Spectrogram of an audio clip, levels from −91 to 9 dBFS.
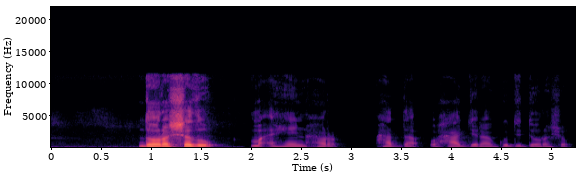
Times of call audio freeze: none

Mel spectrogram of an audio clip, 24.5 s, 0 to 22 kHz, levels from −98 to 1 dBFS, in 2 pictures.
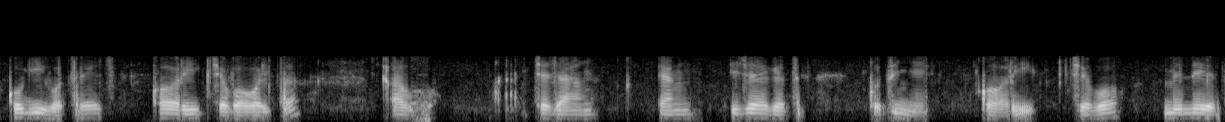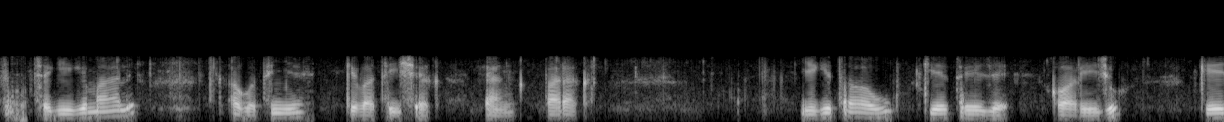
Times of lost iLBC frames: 1.38-1.53, 4.05-4.30, 6.93-7.01, 9.18-9.28, 12.35-12.52, 15.30-15.39

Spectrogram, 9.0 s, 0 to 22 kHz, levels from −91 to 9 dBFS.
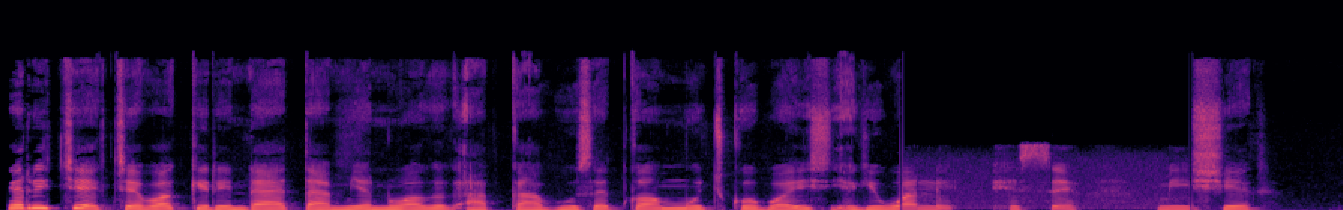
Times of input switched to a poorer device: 6.00-7.95

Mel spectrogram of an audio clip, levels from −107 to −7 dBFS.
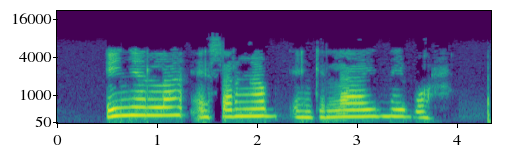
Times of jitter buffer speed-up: none

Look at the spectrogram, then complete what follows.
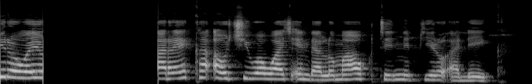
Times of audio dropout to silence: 0.43-1.58

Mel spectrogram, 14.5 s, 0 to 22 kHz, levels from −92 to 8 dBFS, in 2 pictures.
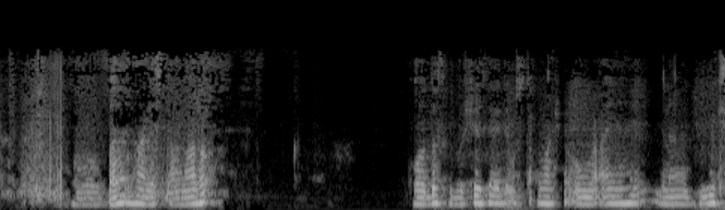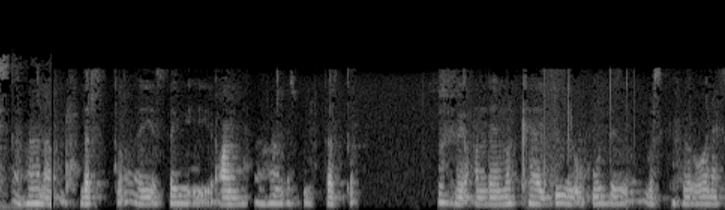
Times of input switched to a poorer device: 7.76-14.51

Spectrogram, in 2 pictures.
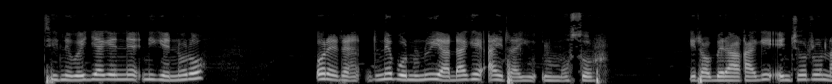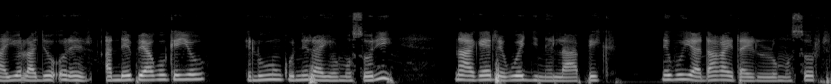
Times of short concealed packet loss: none

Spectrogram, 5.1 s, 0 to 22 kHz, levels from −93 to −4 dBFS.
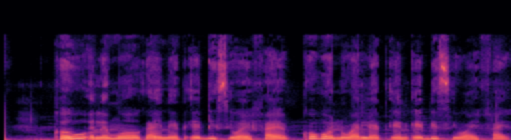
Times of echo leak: none

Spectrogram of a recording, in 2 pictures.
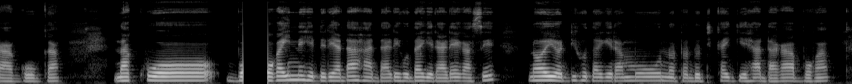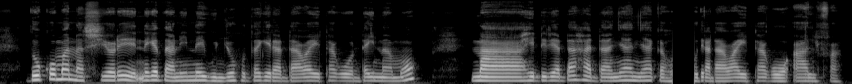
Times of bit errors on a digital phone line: none

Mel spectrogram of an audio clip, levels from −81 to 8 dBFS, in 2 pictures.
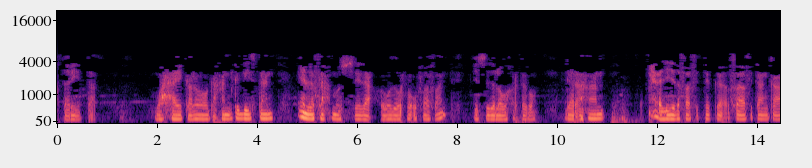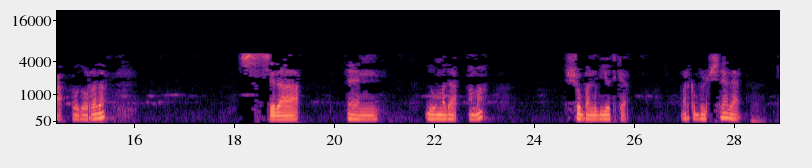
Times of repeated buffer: none

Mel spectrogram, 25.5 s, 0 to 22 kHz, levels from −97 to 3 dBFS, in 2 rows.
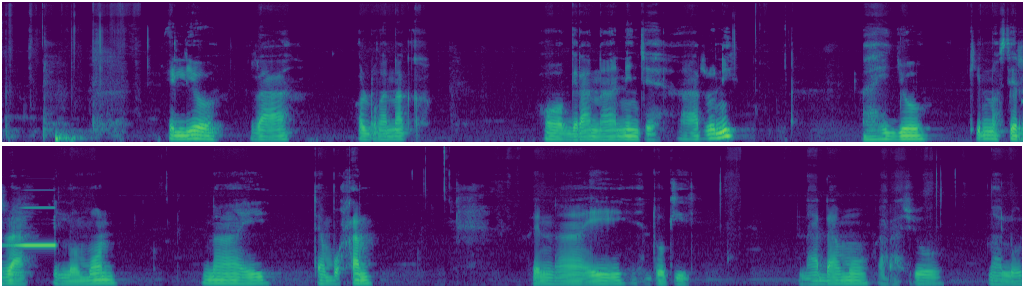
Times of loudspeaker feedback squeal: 12.74-13.47

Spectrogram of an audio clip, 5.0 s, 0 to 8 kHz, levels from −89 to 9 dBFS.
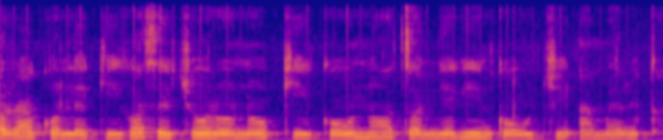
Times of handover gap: none

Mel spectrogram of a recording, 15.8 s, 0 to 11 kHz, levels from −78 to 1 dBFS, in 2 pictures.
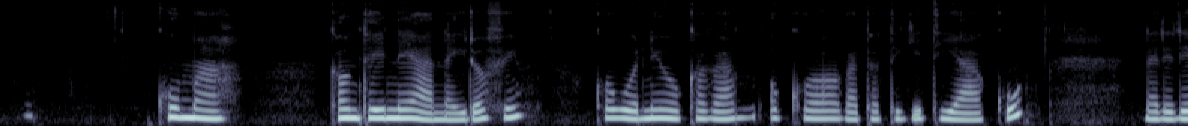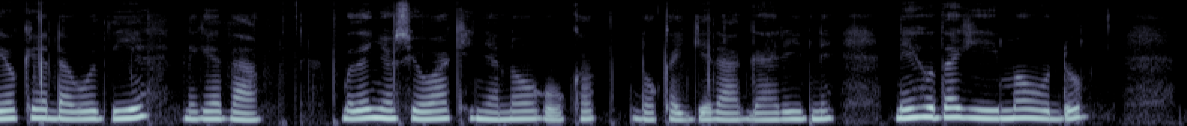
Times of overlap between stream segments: none

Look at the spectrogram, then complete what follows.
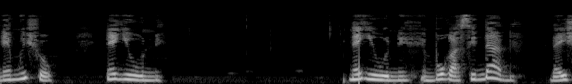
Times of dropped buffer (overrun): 0.69, 3.59

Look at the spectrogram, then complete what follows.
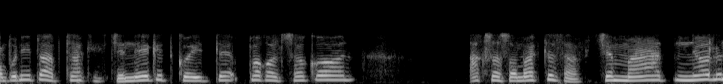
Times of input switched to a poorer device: none

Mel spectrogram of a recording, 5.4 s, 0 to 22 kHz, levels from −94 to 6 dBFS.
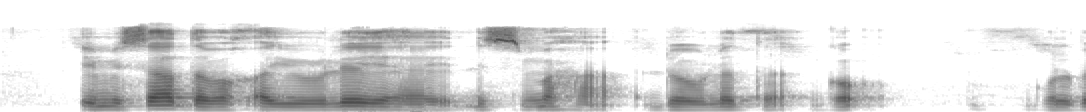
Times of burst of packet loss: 2.05-2.13

